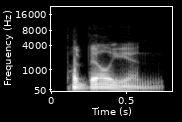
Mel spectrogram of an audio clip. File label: "pavilion", American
